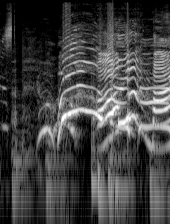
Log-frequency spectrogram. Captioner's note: both exclaim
